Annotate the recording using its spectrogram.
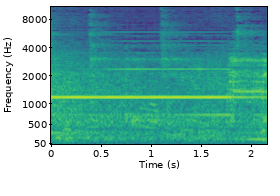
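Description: A single steady high note held on stage for nearly two seconds, with faint clicks about three-quarters of a second apart, as a live rock band is about to start a song.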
